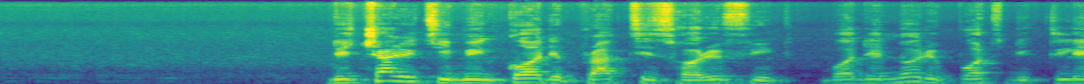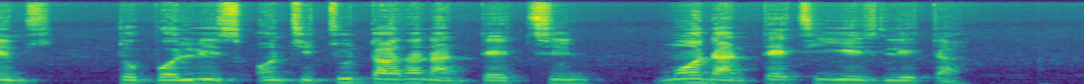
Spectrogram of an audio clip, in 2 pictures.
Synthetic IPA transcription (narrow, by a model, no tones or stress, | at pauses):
dit͡ʃaɹitibĩnkɔldepɹak̚tishɔɹifikbɔt̚denoɹipɔtdiklẽms | topolisɔ̃ntiltut̪aʊzãndãnt̪ɛtʰĩn | mɔdãnt̪ɛtʰĩjisleta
